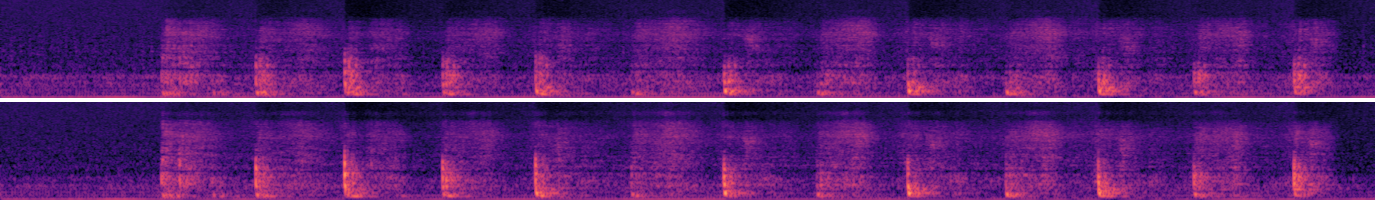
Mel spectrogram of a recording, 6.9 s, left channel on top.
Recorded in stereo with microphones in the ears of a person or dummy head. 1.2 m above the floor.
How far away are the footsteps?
About 4 m.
